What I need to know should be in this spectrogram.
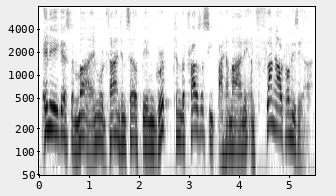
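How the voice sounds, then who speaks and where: An actor playing a jaunty, meddling older English gentleman with husky, breezy upper-class banter in a radio drama. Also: medium pitch, sing-song, normal speed. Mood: rousing, bossy.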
